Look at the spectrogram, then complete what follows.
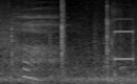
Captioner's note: sighs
